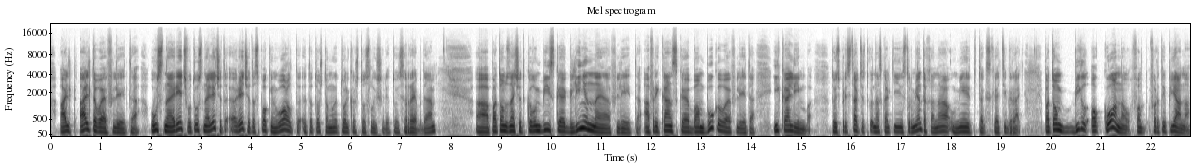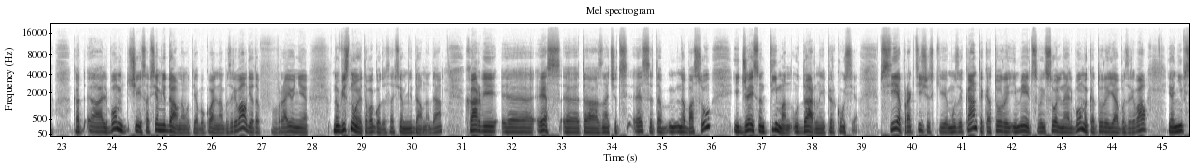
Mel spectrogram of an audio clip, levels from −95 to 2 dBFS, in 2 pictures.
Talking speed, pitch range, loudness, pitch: 130 wpm, 110-135 Hz, -21 LUFS, 120 Hz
